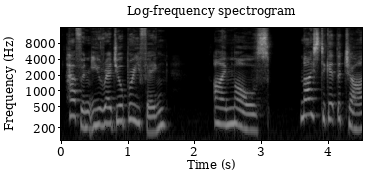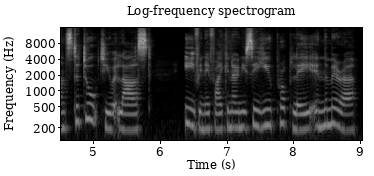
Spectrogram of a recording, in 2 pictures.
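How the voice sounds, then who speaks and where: A woman's voice: mid-range voice, moderate pace, a little mellow, natural voice. A woman playing a cheeky, chatty artificial intelligence in a sci-fi audio drama, with a breezy, teasing manner. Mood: friendly, teasing. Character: cheeky, chatty female artificial intelligence hacker sharing a body.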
